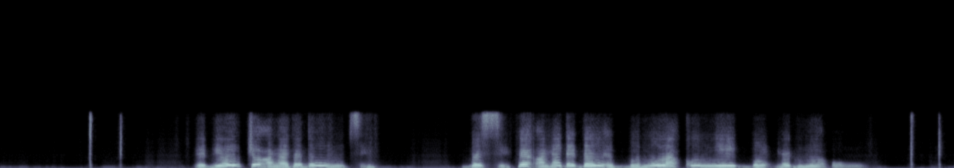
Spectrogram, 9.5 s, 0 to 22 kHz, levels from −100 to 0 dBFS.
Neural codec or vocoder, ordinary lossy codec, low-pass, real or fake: codec, 16 kHz, 0.5 kbps, FreqCodec, smaller model; none; 7.2 kHz; fake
